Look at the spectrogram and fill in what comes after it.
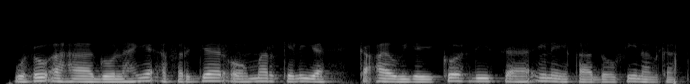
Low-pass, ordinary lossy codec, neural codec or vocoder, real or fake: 3.6 kHz; Opus, 64 kbps; none; real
